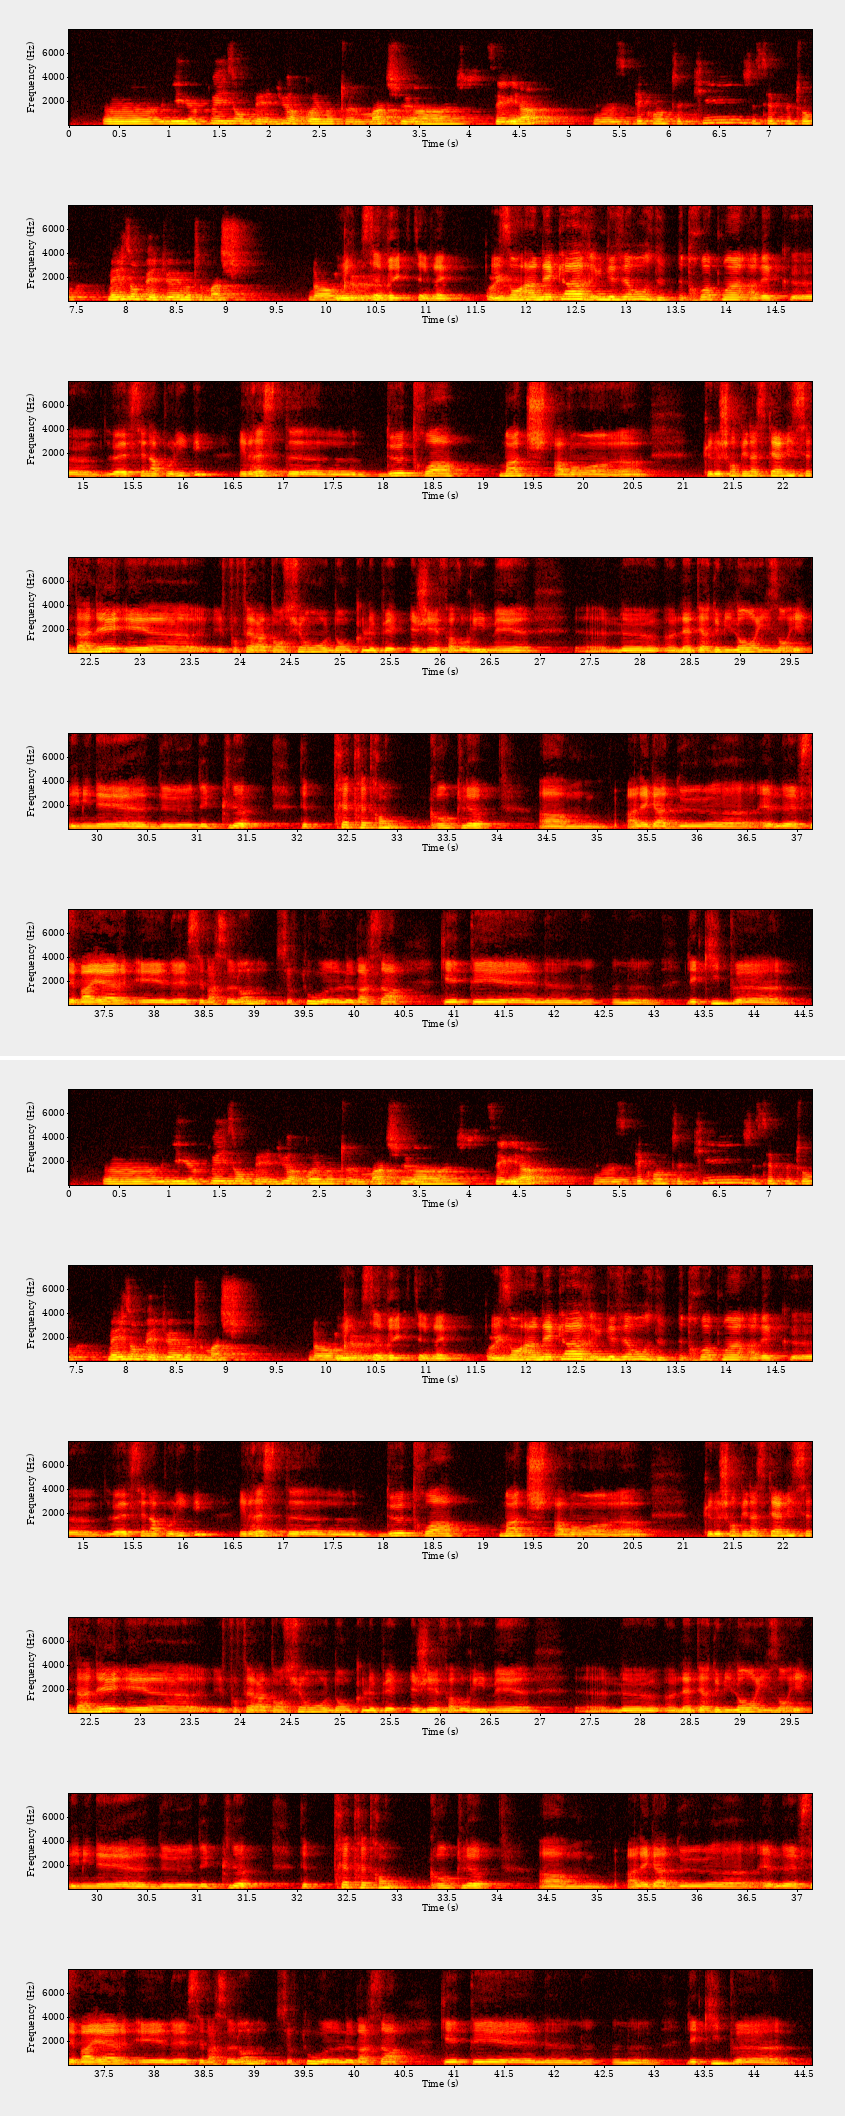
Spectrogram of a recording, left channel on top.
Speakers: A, on the left; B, in the centre.
A: Euh, et après, ils ont perdu encore un autre match en Serie A. Euh, c'était contre qui? Je sais plus trop. Mais ils ont perdu un autre match. Donc,
B: Oui,
A: euh,
B: c'est vrai, c'est vrai.
A: oui,
B: Ils ont un écart, une différence de de 3 points avec euh, le FC Napoli. Il
A: oui,
B: reste euh, deux trois matchs avant, euh, que le championnat se termine cette année et euh, il faut faire attention. Donc, le PSG est favori, mais euh, le, l'Inter de Milan, ils ont éliminé euh, de- des clubs, des très, très, très grands clubs euh, à l'égard de euh, le FC Bayern et le FC Barcelone, surtout euh, le Barça, qui était euh, le- le- le- l'équipe euh,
